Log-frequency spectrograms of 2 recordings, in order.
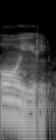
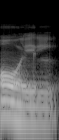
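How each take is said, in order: Both takes have the same delivery.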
